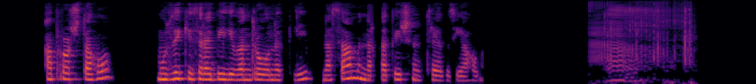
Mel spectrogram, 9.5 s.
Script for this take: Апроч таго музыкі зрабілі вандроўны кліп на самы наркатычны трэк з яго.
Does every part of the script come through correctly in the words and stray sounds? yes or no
no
